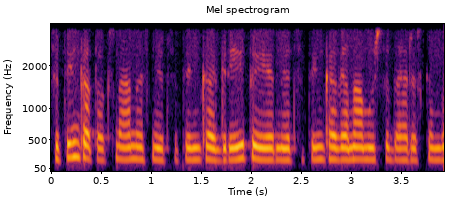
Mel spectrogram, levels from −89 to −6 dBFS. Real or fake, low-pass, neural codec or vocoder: real; 3.6 kHz; none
